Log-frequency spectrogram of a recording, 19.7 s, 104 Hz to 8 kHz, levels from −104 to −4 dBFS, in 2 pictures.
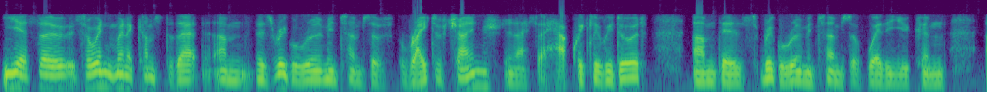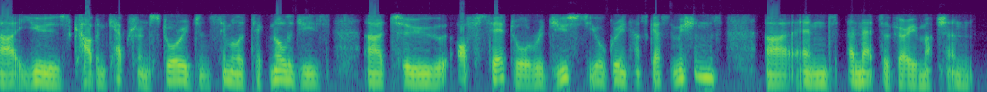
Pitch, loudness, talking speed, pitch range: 85 Hz, -28 LUFS, 190 wpm, 80-95 Hz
